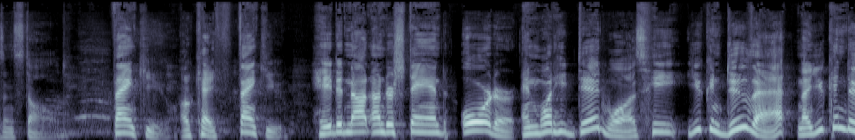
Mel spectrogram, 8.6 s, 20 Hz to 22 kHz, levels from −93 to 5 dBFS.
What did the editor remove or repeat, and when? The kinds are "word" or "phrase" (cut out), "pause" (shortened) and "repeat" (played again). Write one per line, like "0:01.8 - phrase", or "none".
0:01.1 - pause
0:02.9 - pause
0:04.5 - pause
